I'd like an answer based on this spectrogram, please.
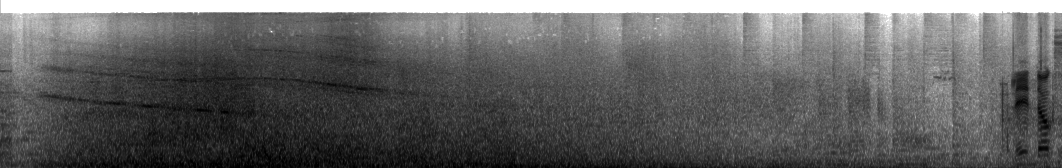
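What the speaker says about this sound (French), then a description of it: "Frappe aérienne lancée." In the C&C Generals Zero Hour video game, an air strike aircraft roars overhead as a broad jet rush with a falling whine, swelling loudly then fading away, followed by a few short sharp impacts near the end.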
